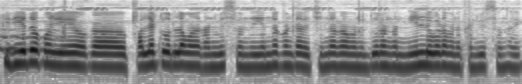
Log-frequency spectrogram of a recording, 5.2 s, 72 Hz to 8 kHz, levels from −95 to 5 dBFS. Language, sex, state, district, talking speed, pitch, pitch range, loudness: Telugu, male, Andhra Pradesh, Sri Satya Sai, 170 wpm, 200 Hz, 190-210 Hz, -17 LUFS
